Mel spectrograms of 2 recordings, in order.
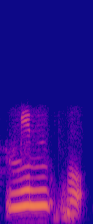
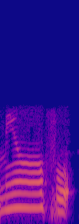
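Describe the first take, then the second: First: The n is pronounced clearly and fully. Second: The n is blurred into a nasal sound. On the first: The speaker calls it wrong. "Tidak boleh dibaca minfu" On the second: The speaker calls it right. "Maka disamarkan bacaannya"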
